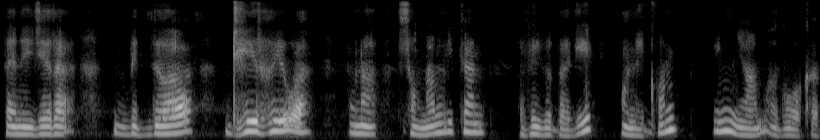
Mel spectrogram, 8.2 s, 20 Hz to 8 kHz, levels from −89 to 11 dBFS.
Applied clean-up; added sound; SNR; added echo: neural mask model DeepFilterNet 3.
